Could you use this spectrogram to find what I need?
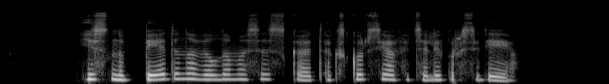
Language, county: Lithuanian, Šiauliai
